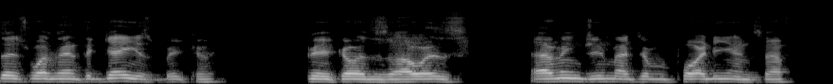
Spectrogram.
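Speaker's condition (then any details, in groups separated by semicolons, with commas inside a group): Friedreich's ataxia; diagnosed at age 16; does voice exercises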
